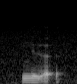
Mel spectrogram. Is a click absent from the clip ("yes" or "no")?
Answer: yes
